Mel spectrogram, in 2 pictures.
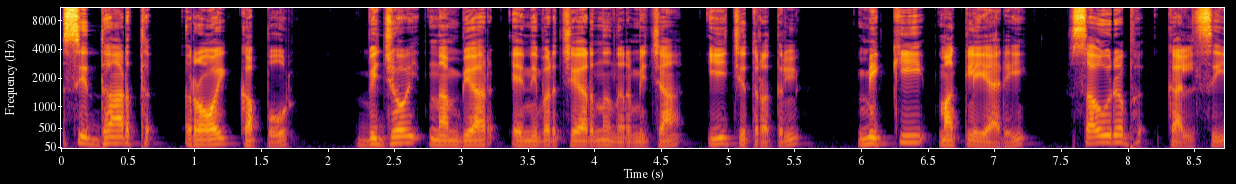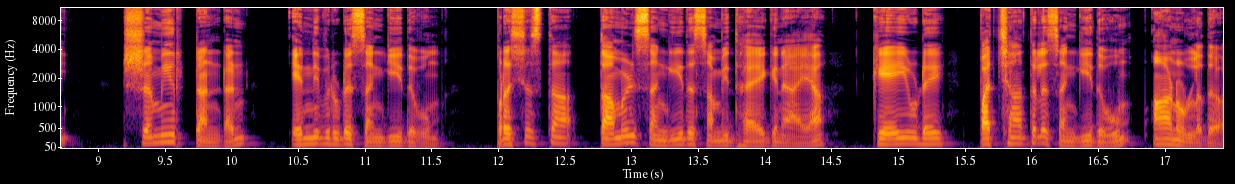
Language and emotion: Malayalam, neutral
